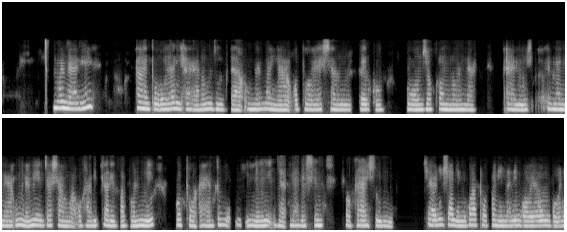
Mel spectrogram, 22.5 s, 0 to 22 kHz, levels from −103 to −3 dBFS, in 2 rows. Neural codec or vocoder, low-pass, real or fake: codec, 16 kHz, 1 kbps, FreqCodec, smaller model; 5.4 kHz; fake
